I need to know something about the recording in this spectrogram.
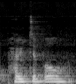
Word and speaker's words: potable: So potable water, or potable as it's sometimes pronounced, potable, water that's safe to drink.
